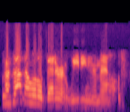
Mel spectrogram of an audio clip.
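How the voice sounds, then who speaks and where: A woman's voice: medium pitch, big pitch swings, rapid-fire, a bit bright, no room sound. A woman calling in as an interview guest on speakerphone, her voice muffled, talking chattily with many restarts. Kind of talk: casual phone interview.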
